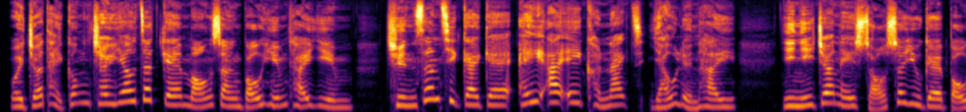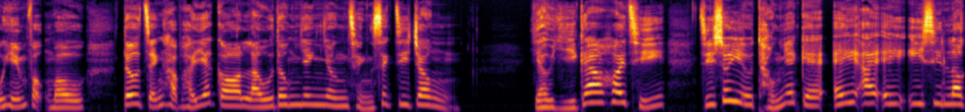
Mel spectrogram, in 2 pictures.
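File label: woman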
